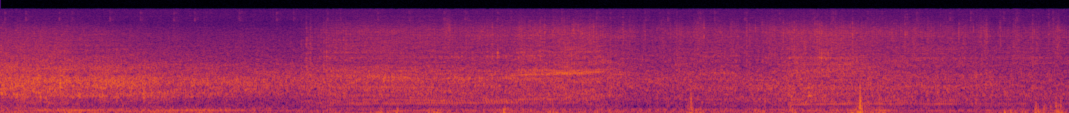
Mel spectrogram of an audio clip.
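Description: Road traffic with wind on the microphone: a car passes close by at the start and its noise fades, then the traffic continues more faintly, with a few short knocks in the second half.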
